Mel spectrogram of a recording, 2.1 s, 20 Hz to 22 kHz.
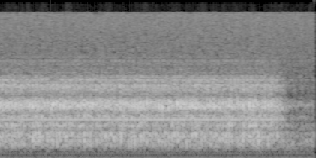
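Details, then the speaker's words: Midland 77-095 UK FM CB radio receiver at the sensitive-threshold test with no signal and volume off. A loud, steady rushing hiss stops abruptly after two seconds. This racket is put down to the cheap design; not confirmed. "but can you hear the racket I've got no volume on but there's a real Racket and this is what you get with these"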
